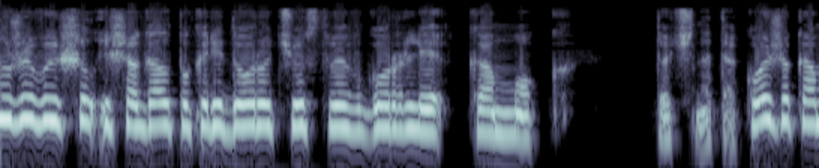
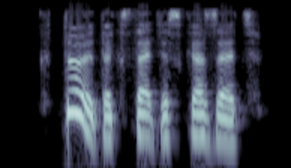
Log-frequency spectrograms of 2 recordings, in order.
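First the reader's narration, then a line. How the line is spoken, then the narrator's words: Irritated question. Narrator (Russian): Стивен раздраженно спросил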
